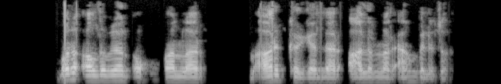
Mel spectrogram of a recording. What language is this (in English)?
Uyghur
